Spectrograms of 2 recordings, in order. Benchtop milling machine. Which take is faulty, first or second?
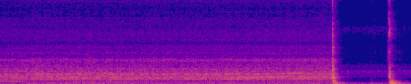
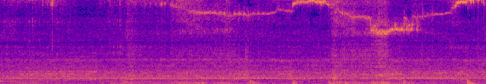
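first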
